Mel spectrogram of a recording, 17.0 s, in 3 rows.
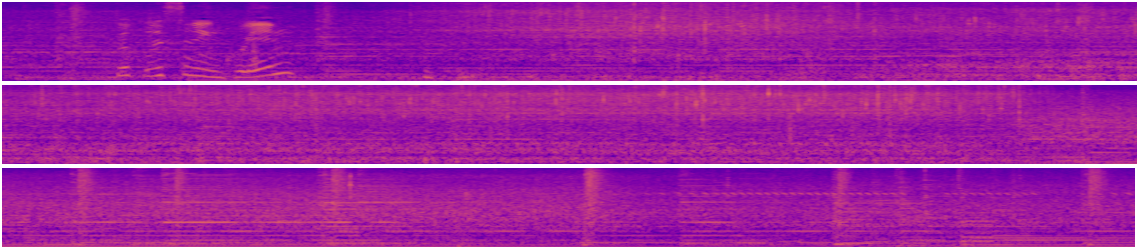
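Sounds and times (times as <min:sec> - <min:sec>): faint background music: 0:00.0 - 0:17.0
food sizzling on a griddle: 0:02.2 - 0:10.9.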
